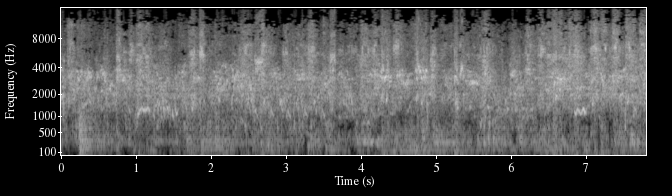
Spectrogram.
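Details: Mixed budgerigar singing, including contact calls and courtship song: busy, chirpy high warbling that swells and dips in loudness, squeaks layered over one another.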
